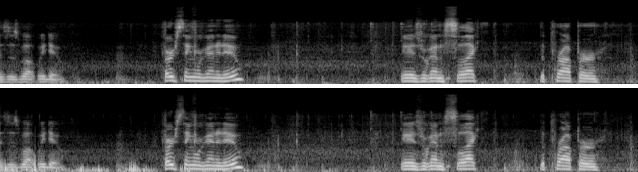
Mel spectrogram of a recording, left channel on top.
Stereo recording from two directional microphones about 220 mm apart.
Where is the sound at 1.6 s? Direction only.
20° left (ahead or behind).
